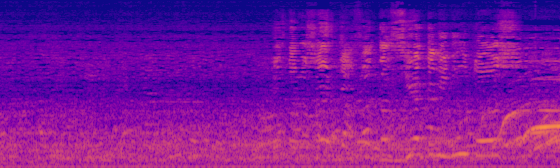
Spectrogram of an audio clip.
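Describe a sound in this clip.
A large crowd chatters and cheers outdoors.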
